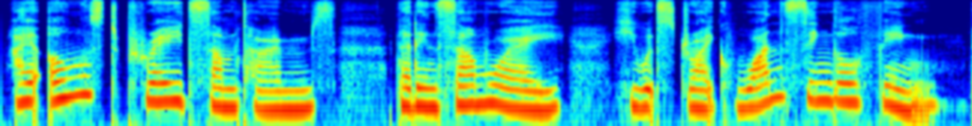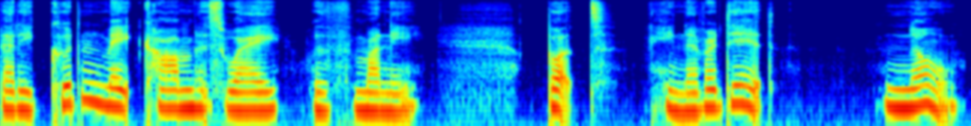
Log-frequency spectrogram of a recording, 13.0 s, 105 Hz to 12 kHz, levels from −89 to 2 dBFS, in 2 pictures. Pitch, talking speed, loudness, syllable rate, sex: 225 Hz, 130 wpm, -18 LUFS, 3.8 syllables/s, female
